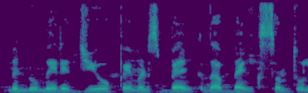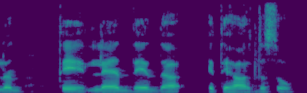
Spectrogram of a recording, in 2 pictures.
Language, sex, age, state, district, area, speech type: Punjabi, male, 30-45, Punjab, Kapurthala, urban, read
